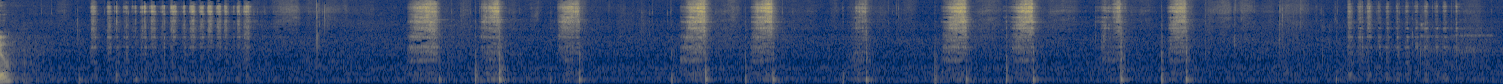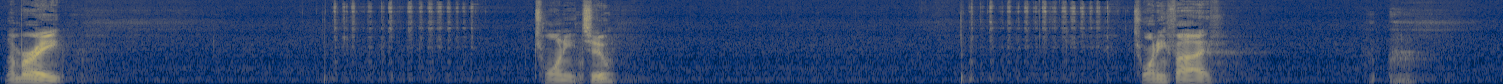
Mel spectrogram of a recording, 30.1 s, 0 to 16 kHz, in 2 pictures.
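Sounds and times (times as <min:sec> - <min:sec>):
scratcher scraping lottery ticket: 0:00.9 - 0:02.6, 0:04.1 - 0:05.9.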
